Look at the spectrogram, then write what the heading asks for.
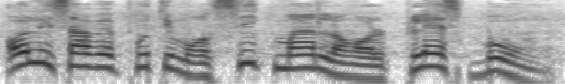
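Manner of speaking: ordinary delivery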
